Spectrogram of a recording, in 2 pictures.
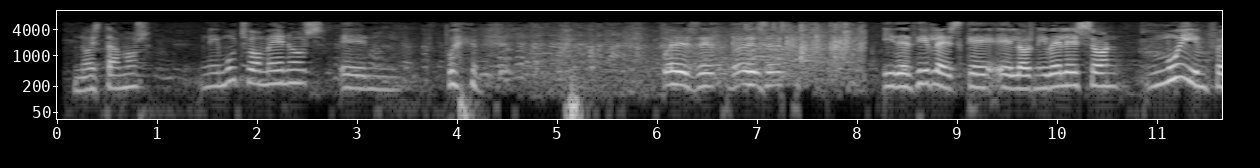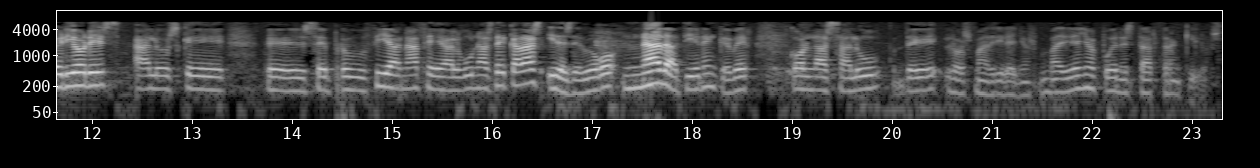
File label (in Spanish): noticias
